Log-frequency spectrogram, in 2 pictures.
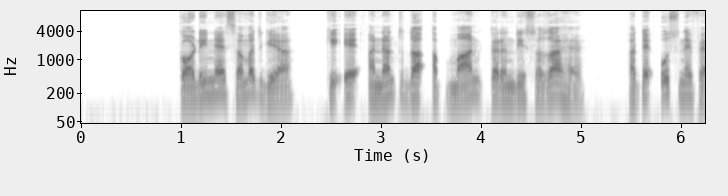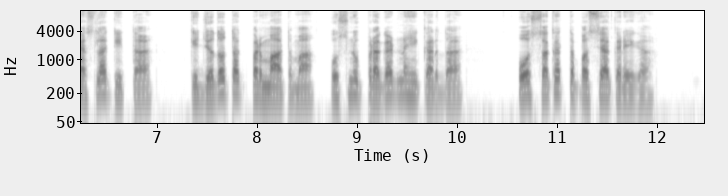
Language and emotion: Punjabi, neutral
